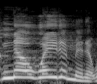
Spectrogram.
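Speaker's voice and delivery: high-pitched acted plea to wait; imitated urgent interruption. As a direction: stop someone from walking out. Gymnast urgently stops him leaving.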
